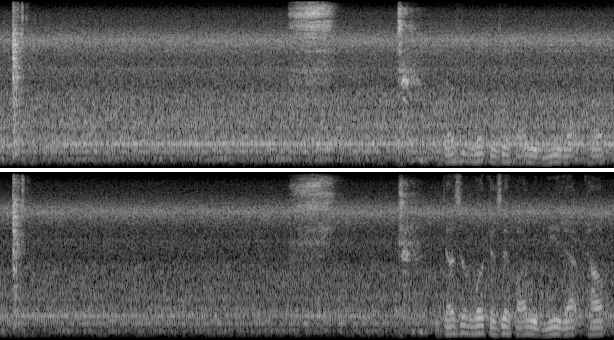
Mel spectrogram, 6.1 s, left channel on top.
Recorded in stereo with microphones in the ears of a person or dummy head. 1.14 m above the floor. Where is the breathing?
75° left (ahead or behind), 5 m.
